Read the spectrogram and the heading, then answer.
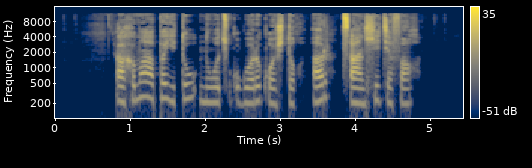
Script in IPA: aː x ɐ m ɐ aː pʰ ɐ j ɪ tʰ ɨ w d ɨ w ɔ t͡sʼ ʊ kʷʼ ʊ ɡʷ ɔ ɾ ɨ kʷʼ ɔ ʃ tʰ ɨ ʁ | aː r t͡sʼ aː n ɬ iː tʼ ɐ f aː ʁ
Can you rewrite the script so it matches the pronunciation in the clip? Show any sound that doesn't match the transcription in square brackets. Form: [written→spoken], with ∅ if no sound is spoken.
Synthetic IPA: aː x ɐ m ɐ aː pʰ ɐ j ɪ tʰ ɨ w [d→n] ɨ w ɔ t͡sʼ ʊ kʷʼ ʊ ɡʷ ɔ ɾ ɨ kʷʼ ɔ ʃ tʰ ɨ ʁ | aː r t͡sʼ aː n ɬ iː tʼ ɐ f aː ʁ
